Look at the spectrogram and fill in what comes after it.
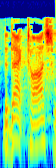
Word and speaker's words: didaktos: Under the principle of didaktos, or didaktos, we have a tendency to emphasize the next to the last syllable. Didaktos, we'll pronounce it.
